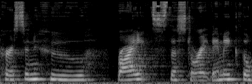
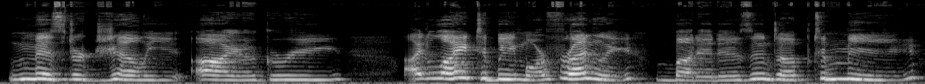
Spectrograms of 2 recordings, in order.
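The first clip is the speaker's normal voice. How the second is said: slow, louder, mopey fish voice; gloomy pout fish; 10 dB louder, slower than usual. Acted. The pout fish answers Mister Jelly, slow and mopey. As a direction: sigh it out, dragging each word.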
